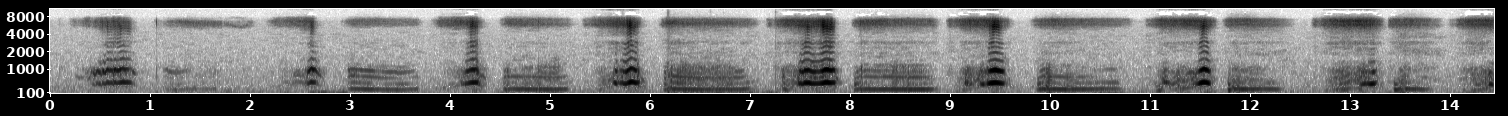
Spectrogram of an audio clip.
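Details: 19-day-old baby with laryngomalacia: repeated high-pitched noisy squeak on each breath in, about 36 breaths a minute, with crowing cry-like sounds; inspiratory stridor.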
